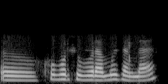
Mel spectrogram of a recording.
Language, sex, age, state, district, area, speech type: Bodo, female, 30-45, Assam, Chirang, urban, conversation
